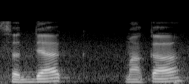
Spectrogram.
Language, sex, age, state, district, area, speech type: Goan Konkani, female, 18-30, Goa, Murmgao, urban, spontaneous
